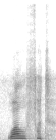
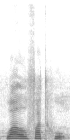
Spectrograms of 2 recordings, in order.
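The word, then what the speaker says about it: وَالْفَتْحُ: gitu ya yang kedua pada walfat Jadi huruf terakhirnya itu dibaca lemah jadi walfat bukan walfathu bukan ya pada ayat kedua waroa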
